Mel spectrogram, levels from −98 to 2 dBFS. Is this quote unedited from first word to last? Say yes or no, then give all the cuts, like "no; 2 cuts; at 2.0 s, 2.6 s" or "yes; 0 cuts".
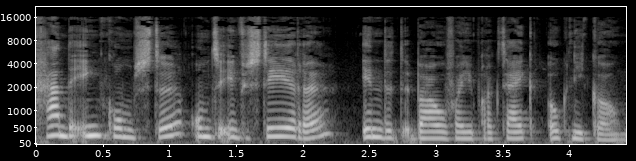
no; 1 cut; at 2.3 s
